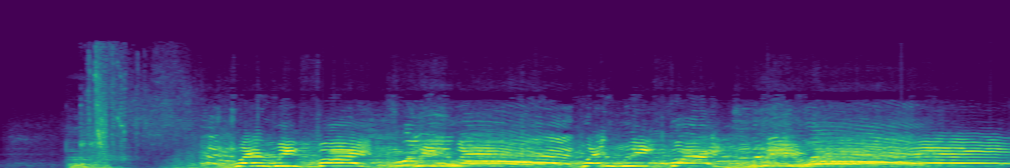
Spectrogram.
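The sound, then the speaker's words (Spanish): A crowd chants the celebratory rallying cry "Cuando luchamos, ganamos" (When we fight, we win) in unison, celebrating the end of the Hollywood actors' strike in California; loud and sustained, with many voices shouting rhythmic phrases after a brief sharp burst at the start. “Con este grito muchos celebraban una de las noticias más esperadas en los últimos meses en California.”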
